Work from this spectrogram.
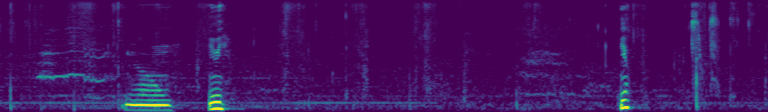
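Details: Domestic cat eating fish gives a short, loud, harmonic meow, then two brief clipped mews, among faint clicks and a steady low hum indoors.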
